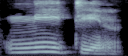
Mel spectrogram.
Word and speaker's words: knitting: Кей стає німою літерою тут, тому ми вимовляємо knitting.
